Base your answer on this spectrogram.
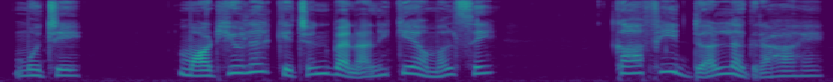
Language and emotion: Urdu, fearful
